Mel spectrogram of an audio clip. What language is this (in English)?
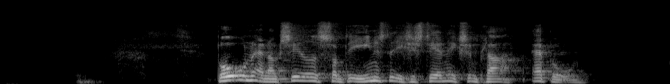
Danish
